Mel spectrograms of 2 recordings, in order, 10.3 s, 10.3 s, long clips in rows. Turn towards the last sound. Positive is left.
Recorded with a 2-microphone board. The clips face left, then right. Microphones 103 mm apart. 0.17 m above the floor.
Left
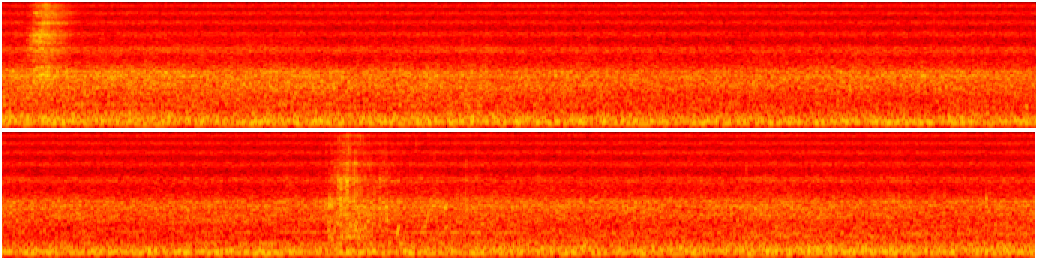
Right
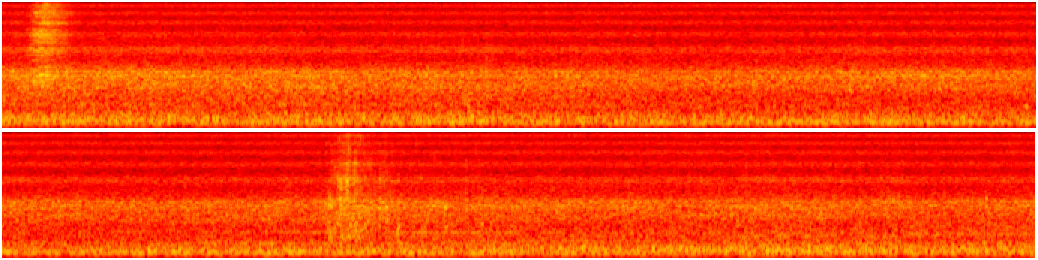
turn(degrees=-35)  # may be behind; listen again after turning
